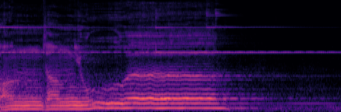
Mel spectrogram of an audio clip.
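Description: Slow, chant-like meditation music: a sung voice holds long, wavering notes over a steady high tone. The phrase fades away about three seconds in.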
